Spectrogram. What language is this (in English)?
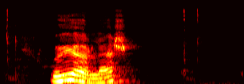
Turkish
